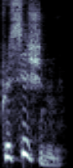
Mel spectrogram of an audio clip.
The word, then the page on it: precision: British English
